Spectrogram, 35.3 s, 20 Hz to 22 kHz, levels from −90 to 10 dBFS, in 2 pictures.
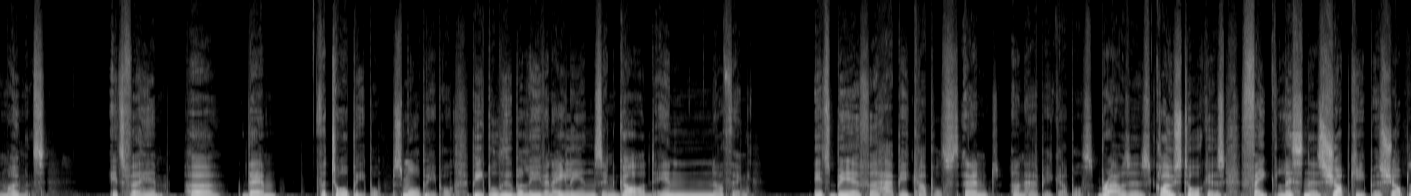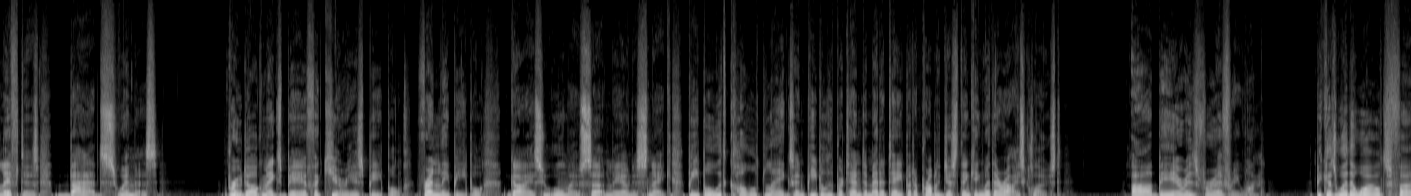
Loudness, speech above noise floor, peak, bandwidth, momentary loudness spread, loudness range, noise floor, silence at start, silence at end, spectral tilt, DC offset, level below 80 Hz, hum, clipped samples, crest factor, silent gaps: -25 LUFS; 38 dB; -4 dBFS; 19.5 kHz; 13 LU; 3 LU; -63 dBFS; 0 s; 0 s; -5.5 dB/octave; under 0.1%; -40 dBFS; none; under 0.1%; 20 dB; none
